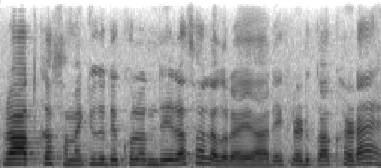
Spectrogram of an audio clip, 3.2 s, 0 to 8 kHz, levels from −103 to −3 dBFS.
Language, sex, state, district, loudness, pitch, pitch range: Hindi, female, Haryana, Jhajjar, -21 LUFS, 230 Hz, 215-245 Hz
